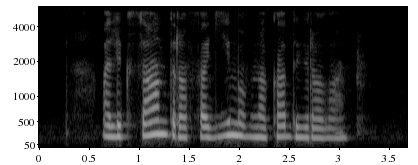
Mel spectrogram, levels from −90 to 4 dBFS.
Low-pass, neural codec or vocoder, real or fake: 5.4 kHz; codec, 44.1 kHz, 7.8 kbps, DAC; fake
